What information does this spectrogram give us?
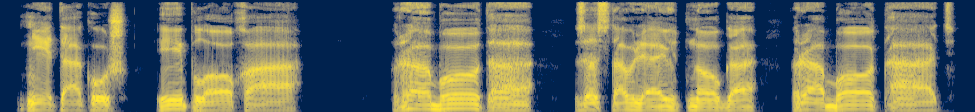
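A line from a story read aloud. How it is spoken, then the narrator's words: Hoarse rasping zombie. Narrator (Russian): прохрипел другой зомби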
